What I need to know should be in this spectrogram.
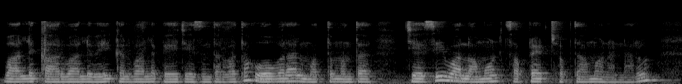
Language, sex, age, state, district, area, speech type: Telugu, male, 18-30, Andhra Pradesh, Krishna, urban, spontaneous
